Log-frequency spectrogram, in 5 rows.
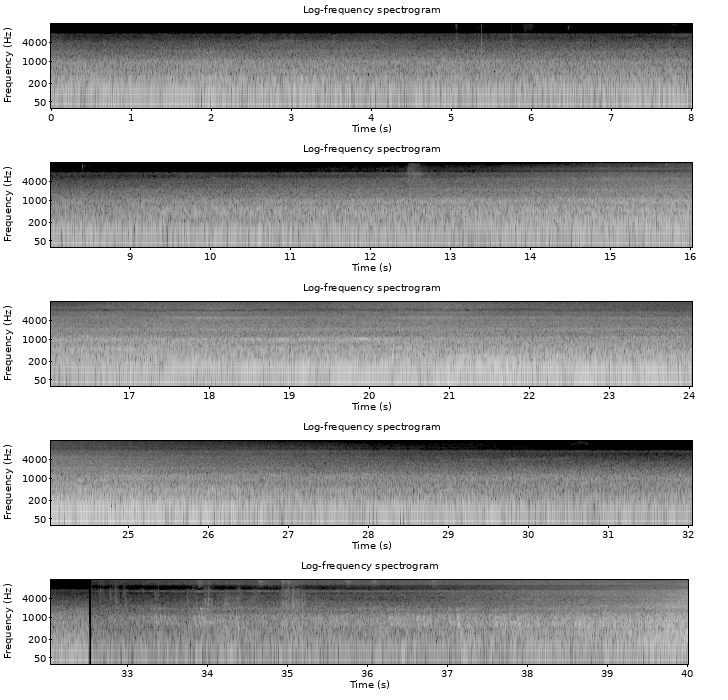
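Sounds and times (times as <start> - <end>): diesel train engines rumbling: 0.0 - 40.0
train wheels on rails: 7.6 - 29.2, 32.6 - 40.0.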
